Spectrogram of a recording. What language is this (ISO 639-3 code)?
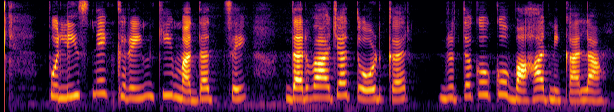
hin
